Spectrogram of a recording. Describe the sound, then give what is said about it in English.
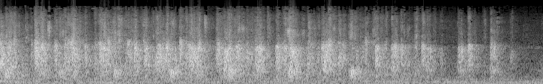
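A crowd claps hands for the Lord in a dense, continuous burst of applause, loud, with many overlapping claps sustained for several seconds without any talking. “Give a clap of hands to the Lord.”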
